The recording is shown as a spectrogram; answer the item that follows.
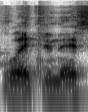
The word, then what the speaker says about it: Platanaso: I saw the AMA that you had with Shibnobi where Cliff was trying to make you pronounce Platanaso, then Jay pronounced Platanaso.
